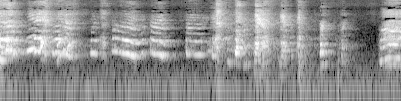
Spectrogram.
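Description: Two women laughing hard, in high-pitched peals that follow one another quickly.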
